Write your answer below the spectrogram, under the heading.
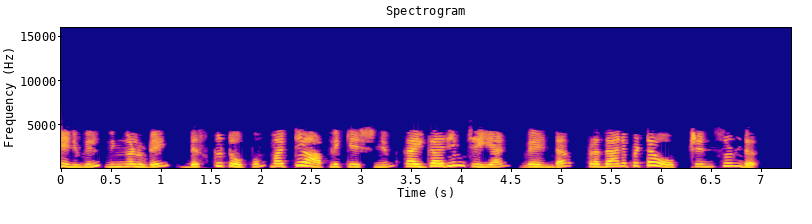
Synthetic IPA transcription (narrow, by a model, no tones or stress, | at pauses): enuʋilniŋːɐɭuɽe̞ɖiskɨʈo̞ːpːumːɐtːuaːpːɭikʲːe̞ːʂɐnumkɐjɣaːɾjɐmt͡ɕe̞jːaːnʋe̞ːɳɖɐprɐd̪ʱaːnɐpːe̞ʈːɐo̞ːpʂɐnsuɳɖɨ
